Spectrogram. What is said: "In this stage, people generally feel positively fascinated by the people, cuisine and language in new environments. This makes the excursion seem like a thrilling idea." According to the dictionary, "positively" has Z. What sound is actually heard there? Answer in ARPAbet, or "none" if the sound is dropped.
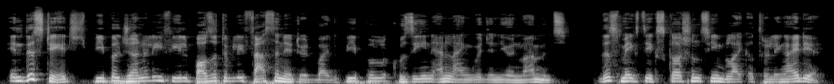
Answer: Z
